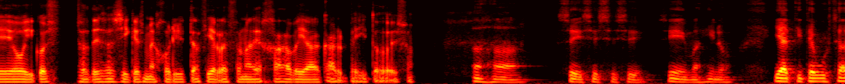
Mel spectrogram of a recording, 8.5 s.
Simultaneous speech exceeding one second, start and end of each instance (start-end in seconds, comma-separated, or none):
none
